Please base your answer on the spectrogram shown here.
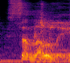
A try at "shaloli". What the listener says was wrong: she's saying it wrong because she's Shaloli is what we say. saloli, we say shaloli. When there's an S, there's an implied H. So shaloli,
